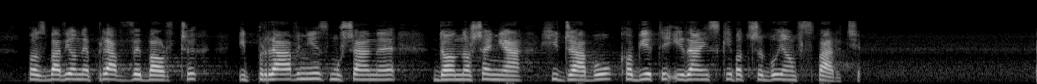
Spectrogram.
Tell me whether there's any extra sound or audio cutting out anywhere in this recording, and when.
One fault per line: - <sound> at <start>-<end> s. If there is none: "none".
none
